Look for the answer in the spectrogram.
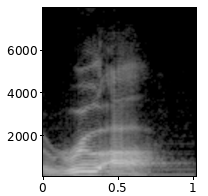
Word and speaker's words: ruah: This word joy is pronounced ruah. You know, you might think of cheerleaders going hurrah or something of that sort. Ruah, joy.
